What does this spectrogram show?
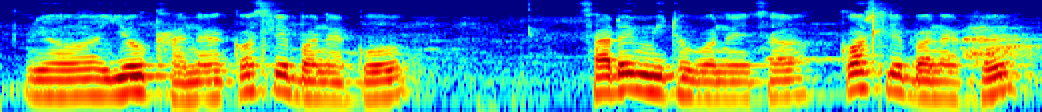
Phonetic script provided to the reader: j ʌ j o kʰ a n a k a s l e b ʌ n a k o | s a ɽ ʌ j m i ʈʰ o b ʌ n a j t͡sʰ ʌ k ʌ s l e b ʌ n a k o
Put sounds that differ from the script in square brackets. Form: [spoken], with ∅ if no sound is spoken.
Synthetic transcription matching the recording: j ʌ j o kʰ a n a k [ʌ] s l e b ʌ n a k o | s a ɽ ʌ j m i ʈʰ o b ʌ n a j t͡sʰ ʌ k ʌ s l e b ʌ n a k o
